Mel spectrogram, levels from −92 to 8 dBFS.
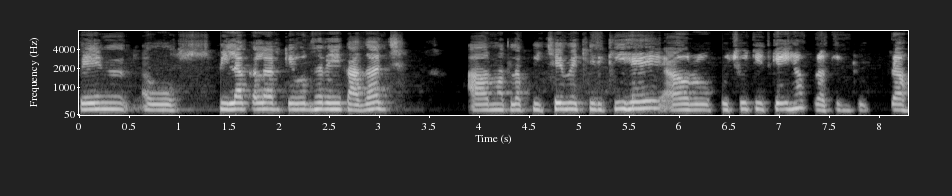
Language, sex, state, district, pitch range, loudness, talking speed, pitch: Chhattisgarhi, female, Chhattisgarh, Raigarh, 200-225 Hz, -17 LUFS, 150 wpm, 215 Hz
